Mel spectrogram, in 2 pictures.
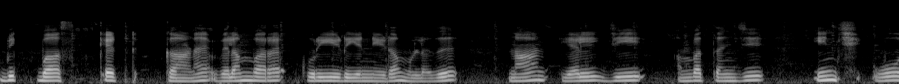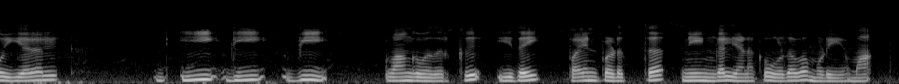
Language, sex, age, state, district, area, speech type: Tamil, female, 30-45, Tamil Nadu, Vellore, urban, read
